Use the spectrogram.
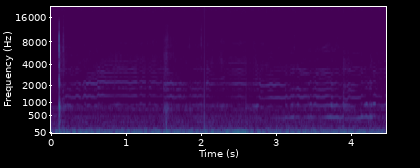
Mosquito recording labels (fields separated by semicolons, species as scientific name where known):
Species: Culex quinquefasciatus; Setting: cup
